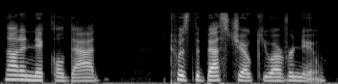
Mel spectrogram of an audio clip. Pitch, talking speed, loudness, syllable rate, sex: 185 Hz, 195 wpm, -18 LUFS, 5.1 syllables/s, female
